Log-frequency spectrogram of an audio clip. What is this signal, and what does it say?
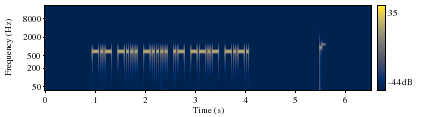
Morse code, heard as a keyed tone, about 28 wpm, 700 Hz. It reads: KB6AQC
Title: USA Call Signs - 6 Characters - 3x Character Spacing - 28wpm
